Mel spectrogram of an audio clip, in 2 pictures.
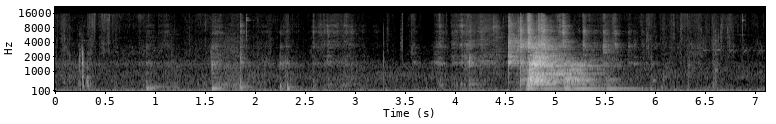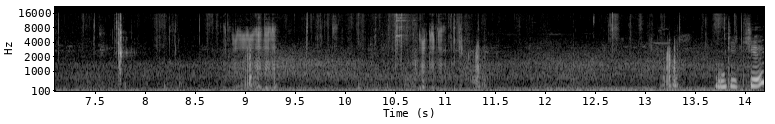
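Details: A goat at feeding time lets out one loud, strained bleat that trails off into a lower drawn-out tone lasting about a second, amid scattered clicks, rustling and low farmyard noise.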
